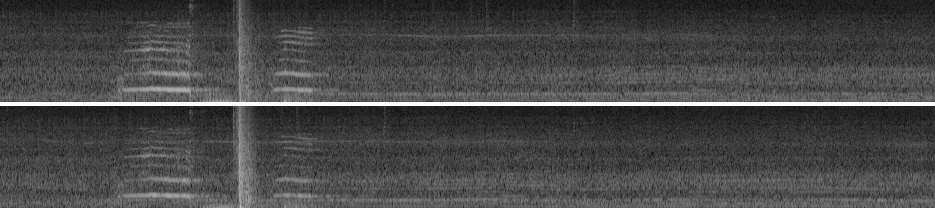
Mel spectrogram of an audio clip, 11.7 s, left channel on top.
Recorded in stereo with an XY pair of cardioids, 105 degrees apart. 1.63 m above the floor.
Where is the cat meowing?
15° left, 2.5 m; by 3.9 s 40° left, 4 m.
